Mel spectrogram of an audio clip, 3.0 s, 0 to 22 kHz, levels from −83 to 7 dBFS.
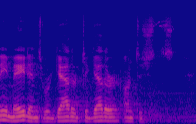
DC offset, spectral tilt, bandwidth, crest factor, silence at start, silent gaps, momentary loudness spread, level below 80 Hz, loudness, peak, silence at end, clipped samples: under 0.1%; -5 dB/octave; 15.5 kHz; 20 dB; 0 s; none; 14 LU; -84 dBFS; -43 LUFS; -24 dBFS; 0 s; under 0.1%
